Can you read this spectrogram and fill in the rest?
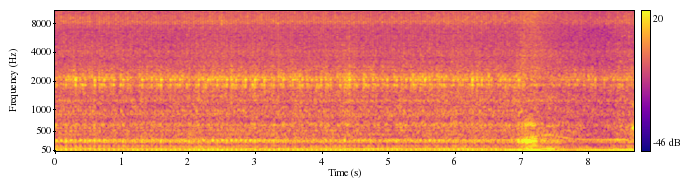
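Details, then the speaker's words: Long-stored old truck kept alive on sprayed WD-40 and lighter fluid as starting fluid: stumbles and surges unevenly under throttle blips. It sounds a little better, with knocking less than earlier. "that sounded a little better, didn't it? Maybe I should keep spraying the thing."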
